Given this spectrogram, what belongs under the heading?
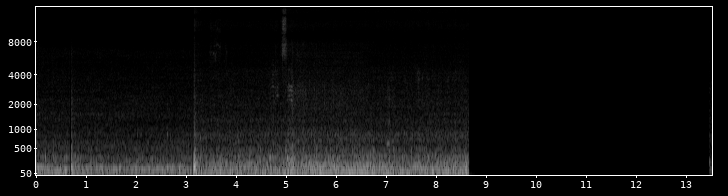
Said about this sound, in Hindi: हम लोग अभी ओला ऑर्डर किए हैं, तो गाड़ी आ रही है।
